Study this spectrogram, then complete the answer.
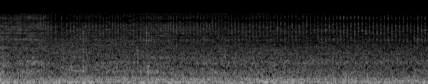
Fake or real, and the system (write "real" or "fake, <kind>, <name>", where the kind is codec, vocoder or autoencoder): real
